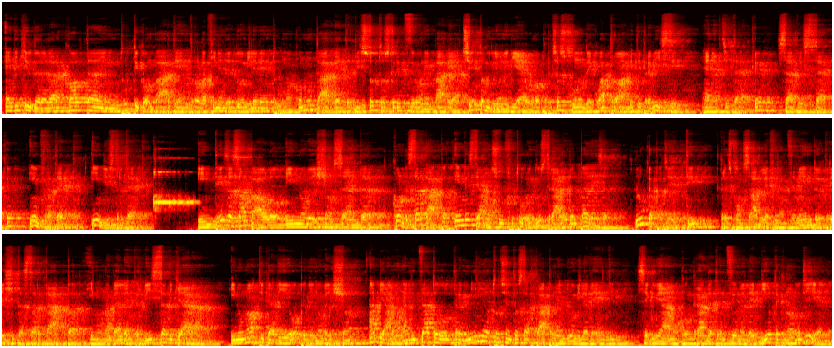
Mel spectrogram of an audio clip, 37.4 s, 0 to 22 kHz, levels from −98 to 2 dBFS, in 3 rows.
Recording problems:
off-mic speech; far
room echo; noticeable; dies away in 0.7 s
squashed, flat; somewhat

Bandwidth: 14 kHz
